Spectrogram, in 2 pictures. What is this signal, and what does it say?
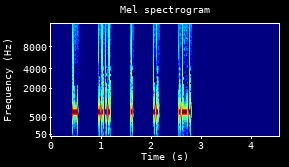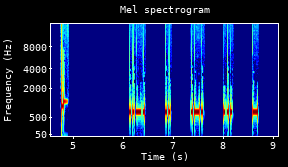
Morse code, heard as a keyed tone, about 36 wpm, spaced as for 16 wpm, 700 Hz. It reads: THEIR FIRST
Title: 4x Character Spacing - Top 100 Words - 35wpm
